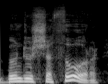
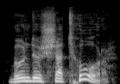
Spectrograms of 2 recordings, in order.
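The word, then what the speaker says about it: Bundushathûr: I've been calling that bundur, but it's bundaturur.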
